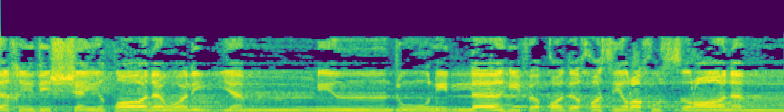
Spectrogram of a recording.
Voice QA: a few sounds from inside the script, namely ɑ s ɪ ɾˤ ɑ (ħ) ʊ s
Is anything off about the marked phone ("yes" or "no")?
yes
